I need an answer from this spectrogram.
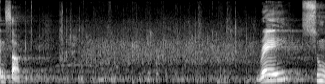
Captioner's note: applause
